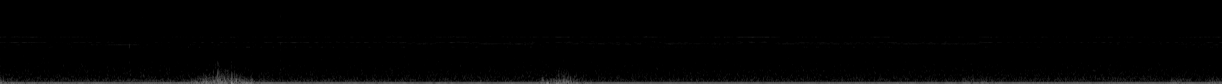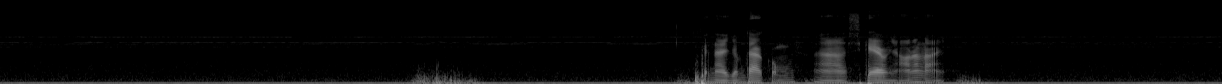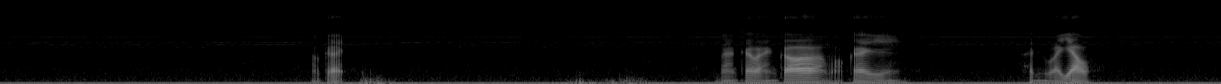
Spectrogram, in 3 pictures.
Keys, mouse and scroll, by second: 3.7 click, 6.5 b, 8.0 click, 10.0 middle click, 10.5 scroll down 1, 11.0 middle click, 11.5 scroll up 1, 12.6 click, 13.1 middle click, 13.5-14.0 scroll up 1, 14.3 middle click, 14.6 scroll down 1, 14.9 shift+middle click, 17.4 alt+s, 21.0 click, 21.4 scroll down 1, 21.9 middle click, 22.3 shift+middle click, 23.3-23.8 scroll up 1, 24.1 Tab, 25.4 click, 25.9-26.4 scroll down 1, 26.4 middle click, 30.6 shift+middle click, 31.0 scroll up 1, 31.7 middle click, 32.1 scroll down 1, 32.4 middle click, 32.7-33.2 scroll down 1, 33.2 middle click, 33.7 scroll up 1, 35.0 middle click, 35.9-36.6 scroll up 1.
